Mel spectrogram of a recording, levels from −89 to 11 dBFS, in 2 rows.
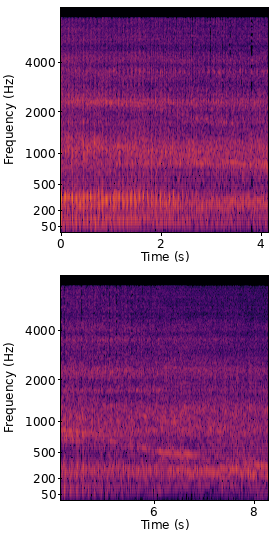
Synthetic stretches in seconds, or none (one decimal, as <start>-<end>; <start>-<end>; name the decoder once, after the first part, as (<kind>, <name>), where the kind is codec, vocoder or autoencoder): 0.0-1.1 (autoencoder, DAC-VAE); 6.1-8.3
